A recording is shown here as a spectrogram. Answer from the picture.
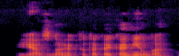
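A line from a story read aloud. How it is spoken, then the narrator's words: Annoyed mutter. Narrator (Russian): буркнул, все еще раздосадованный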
